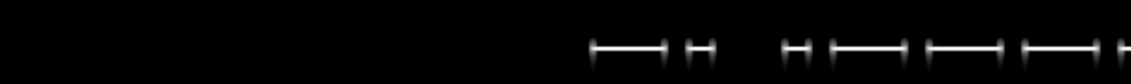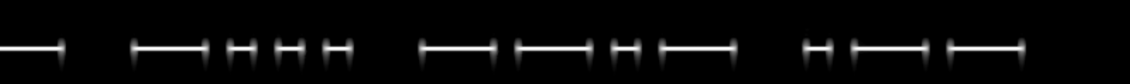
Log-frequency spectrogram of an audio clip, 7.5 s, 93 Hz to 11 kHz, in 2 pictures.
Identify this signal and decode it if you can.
Morse code, heard as a keyed tone, about 15 wpm, 700 Hz. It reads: N1BQW
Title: USA Call Signs - 5 Characters - Repeated 2x - 15wpm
